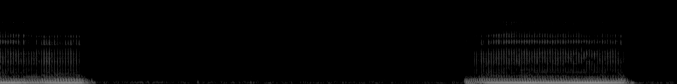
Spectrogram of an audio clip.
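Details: Dog snoring peacefully: two deep, low rumbling snores about four seconds apart with quiet pauses between, in a small quiet room.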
